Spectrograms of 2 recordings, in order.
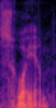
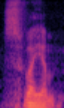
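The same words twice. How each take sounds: First: The word begins with a W sound. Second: The word begins with a V sound. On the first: The speaker calls it wrong. "rather than" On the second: The speaker calls it right. "best just to pronounce it as a V"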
